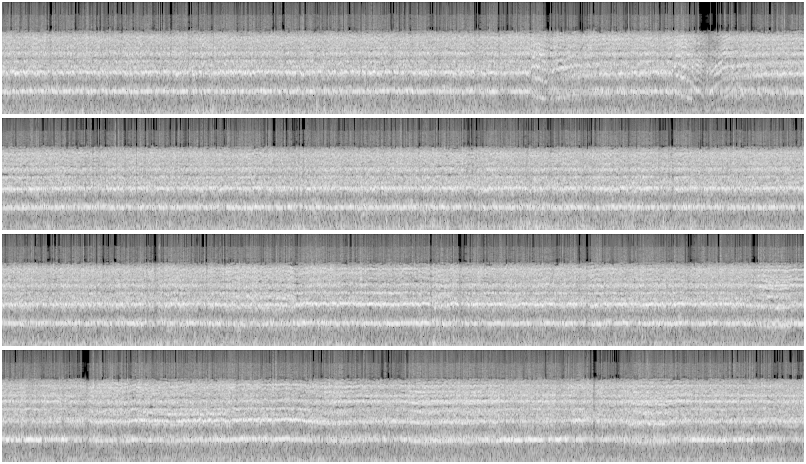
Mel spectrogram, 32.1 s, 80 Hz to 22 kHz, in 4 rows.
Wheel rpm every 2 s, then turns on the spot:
230, 230, 230, 170, 230, 230, 230, 230, 230, 220, 240, 230, 220, 220, 220, 230.
none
